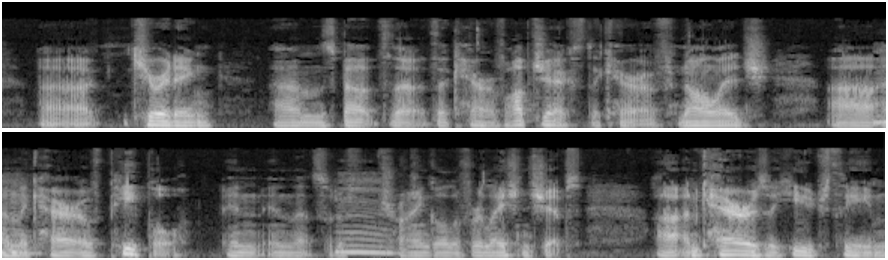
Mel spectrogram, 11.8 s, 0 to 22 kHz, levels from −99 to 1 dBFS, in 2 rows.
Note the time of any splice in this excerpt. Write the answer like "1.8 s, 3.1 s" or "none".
none

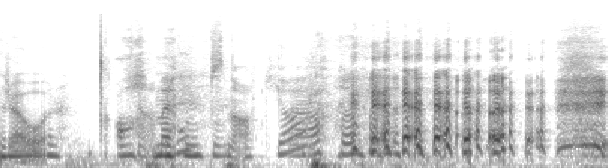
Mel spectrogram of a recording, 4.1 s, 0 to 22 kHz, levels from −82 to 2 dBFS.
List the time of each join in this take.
1.2 s

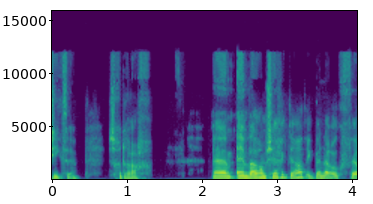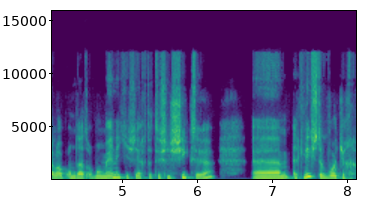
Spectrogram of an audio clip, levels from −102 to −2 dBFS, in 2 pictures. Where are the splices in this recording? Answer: none

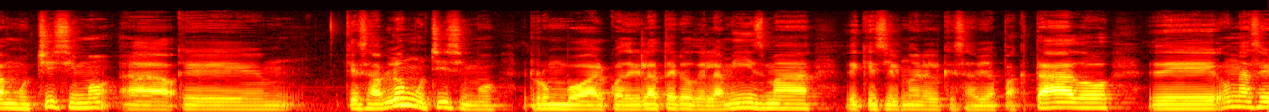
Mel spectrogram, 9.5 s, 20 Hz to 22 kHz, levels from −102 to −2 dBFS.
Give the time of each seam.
1.3 s, 3.9 s, 6.8 s

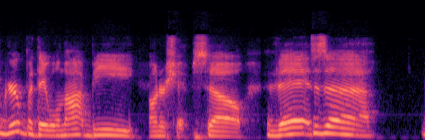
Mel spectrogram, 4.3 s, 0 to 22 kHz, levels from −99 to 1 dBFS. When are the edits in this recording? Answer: 1.5 s, 2.6 s, 3.1 s

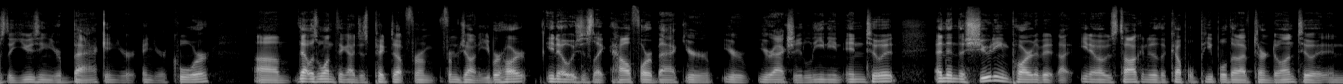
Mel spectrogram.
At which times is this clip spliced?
5.4 s

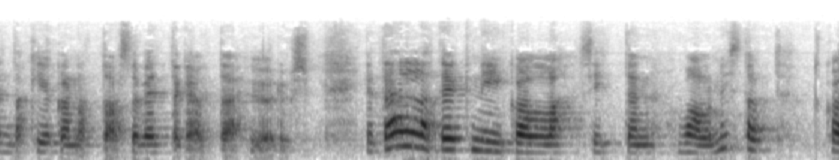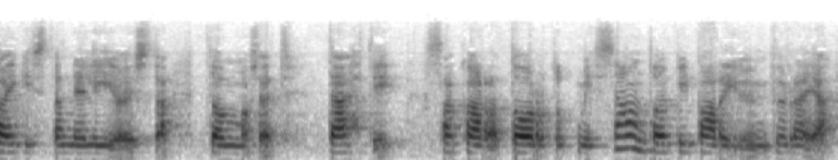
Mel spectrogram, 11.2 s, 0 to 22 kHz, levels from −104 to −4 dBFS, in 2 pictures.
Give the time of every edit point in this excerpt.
6.9 s

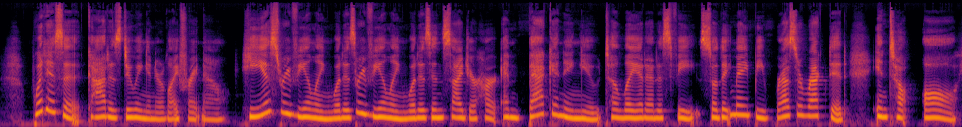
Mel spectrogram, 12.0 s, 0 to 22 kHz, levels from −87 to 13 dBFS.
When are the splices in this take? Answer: 2.9 s, 4.4 s, 9.1 s

